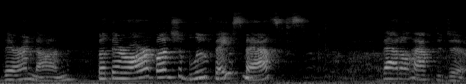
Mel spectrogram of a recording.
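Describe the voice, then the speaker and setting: Audible echo fills the room. In it, a woman talks at a fairly slow pace. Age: 60s. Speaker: storyteller. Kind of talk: live storytelling. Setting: stage with audience.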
